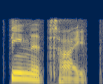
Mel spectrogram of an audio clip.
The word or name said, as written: phenotype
